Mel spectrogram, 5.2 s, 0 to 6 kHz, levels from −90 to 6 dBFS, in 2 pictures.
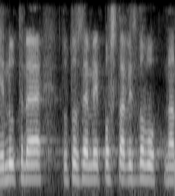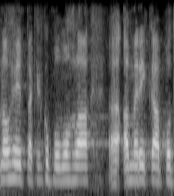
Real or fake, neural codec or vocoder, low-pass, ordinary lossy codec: real; none; 5.4 kHz; Opus, 32 kbps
